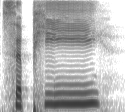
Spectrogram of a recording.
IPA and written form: səˈpiːnə (subpoena)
